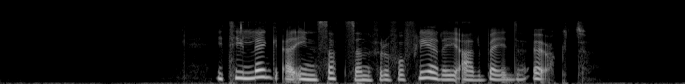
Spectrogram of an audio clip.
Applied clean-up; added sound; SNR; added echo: none; none; none; none.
